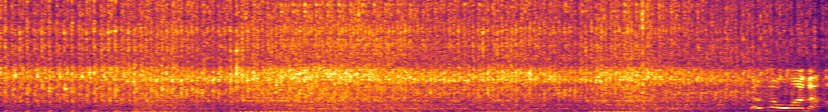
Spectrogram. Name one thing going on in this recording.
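A tractor engine revs up and down in short surges.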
